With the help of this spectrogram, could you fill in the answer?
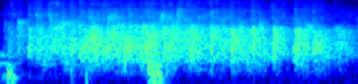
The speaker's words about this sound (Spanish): Denle un aplauso a Jesús por eso.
